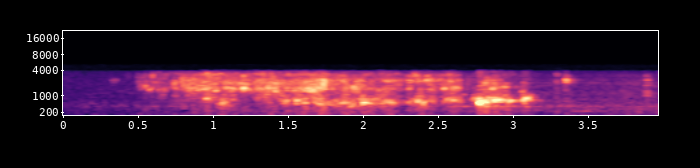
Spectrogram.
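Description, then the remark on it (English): Water is poured from a glass as a libation, a soft, splashing stream for about three seconds that trails off into a few faint drips. The sound is fairly quiet, with no voices. “I pour a glass of water to my Father Spirit, and I say, Ashe.”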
